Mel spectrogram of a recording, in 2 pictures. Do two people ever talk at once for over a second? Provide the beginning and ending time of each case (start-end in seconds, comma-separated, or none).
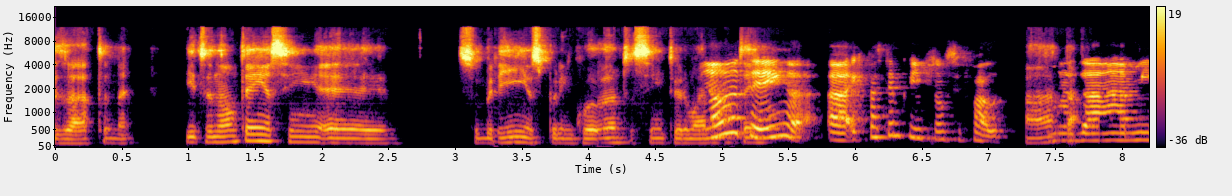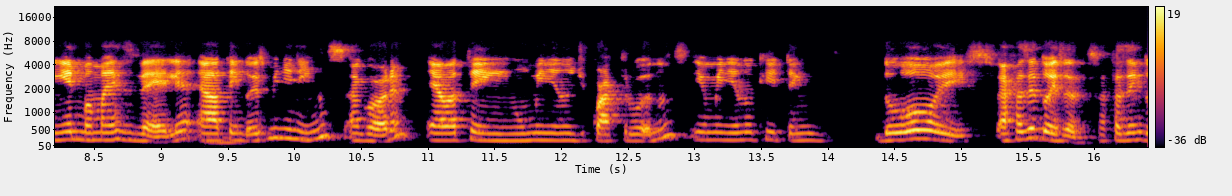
none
